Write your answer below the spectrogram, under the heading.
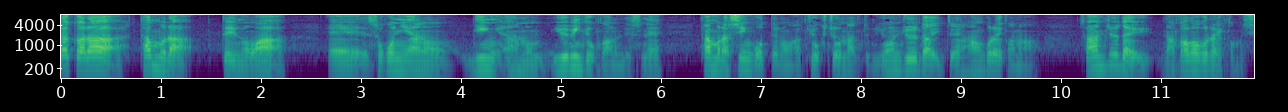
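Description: A woman with very wide pitch swings and big swings in loudness. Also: fairly low pitch for a woman, moderate pace. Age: 50s. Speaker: vlogger; self-filming vlogger with grievances. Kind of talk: personal monologue vlog. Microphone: phone near.

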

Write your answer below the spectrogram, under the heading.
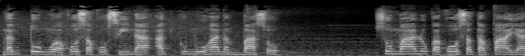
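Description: Over music in the background, a man speaks at a fairly high pitch and a moderate pace. His tone is dramatic, yet his intonation stays monotone and flat. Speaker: voice actor narrator. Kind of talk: scripted horror narration of a listener's first-person aswang story, told in Tagalog. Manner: hushed, suspenseful, steady storytelling pace that builds tension; dramatic and somber, with grave emphasis on frightening moments.

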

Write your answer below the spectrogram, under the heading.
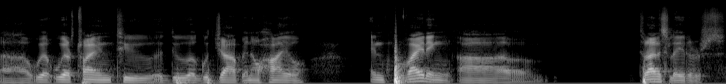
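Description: Over light background noise, a man with a Somali accent speaks at a fairly low pitch with fairly even intonation. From Somalia. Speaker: state education official; presenter. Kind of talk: presentation. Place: hall. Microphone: podium.

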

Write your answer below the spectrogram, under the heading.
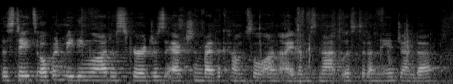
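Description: Over light background noise and audible room echo, a woman speaks at a very fast pace. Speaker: city clerk. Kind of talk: reading aloud of resolutions. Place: meeting room. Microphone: podium.

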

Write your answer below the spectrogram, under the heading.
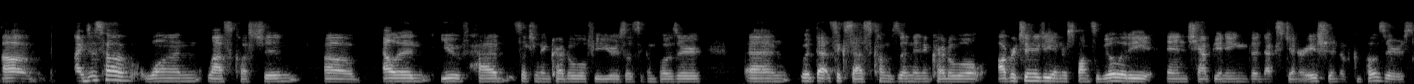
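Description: Over a quiet background, a man with an ordinary speaking voice and a fairly high pitch talks at a moderate pace with fairly even intonation. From US Midwest, Kansas City; Missouri. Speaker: composer; composer in panel discussion. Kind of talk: casual chat. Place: home room. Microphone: earbuds.

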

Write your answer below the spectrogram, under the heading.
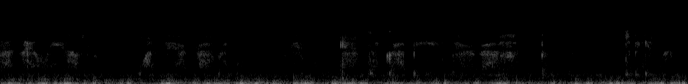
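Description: Moderate pace from a female speaker. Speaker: ASMR creator. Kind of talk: ASMR whisper video, casual chat. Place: home room. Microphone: webcam.

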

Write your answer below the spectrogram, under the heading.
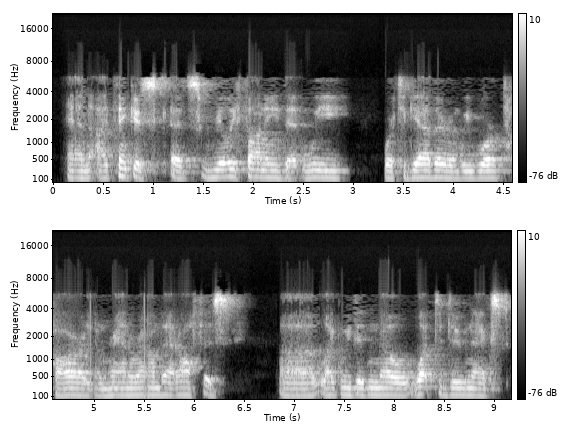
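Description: Speaking with an American accent, a man has a somewhat breathy voice of medium pitch. He keeps a moderate pace. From US Midwest. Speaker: sports business executive. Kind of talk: guest lecture. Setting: video call.

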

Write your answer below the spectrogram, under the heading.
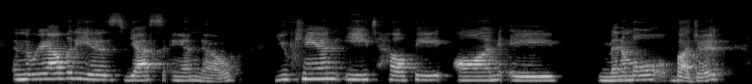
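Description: Spoken at a very slow pace in an American accent, the voice carries an audible room echo over a quiet background. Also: woman. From United States. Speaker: podcast host, dietitian; podcast host. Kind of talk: casual chat. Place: home room. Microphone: lapel.

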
